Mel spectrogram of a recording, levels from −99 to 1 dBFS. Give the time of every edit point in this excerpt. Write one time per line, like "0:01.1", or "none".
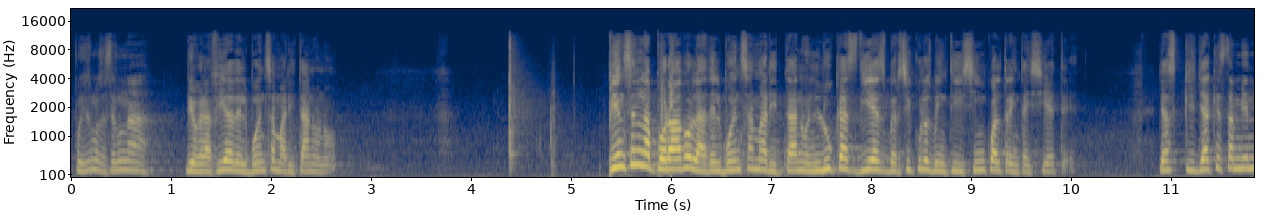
0:10.7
